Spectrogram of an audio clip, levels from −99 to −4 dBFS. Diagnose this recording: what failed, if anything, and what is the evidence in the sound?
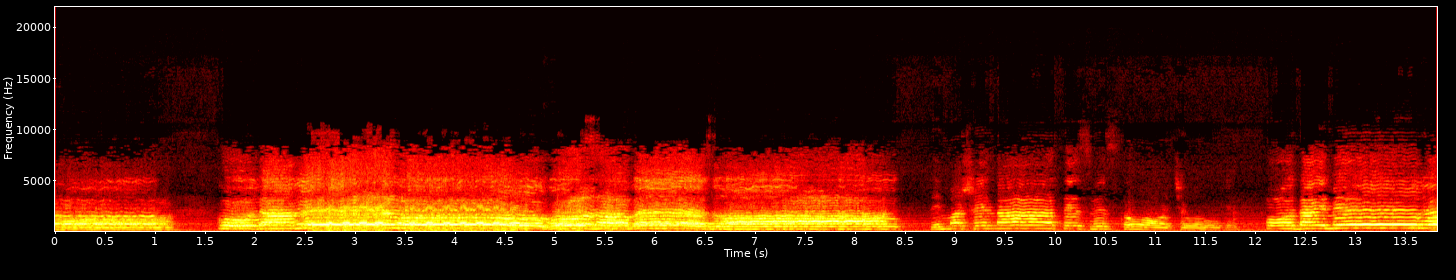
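Nothing failed, and there is no evidence of a fault anywhere in the sound.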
